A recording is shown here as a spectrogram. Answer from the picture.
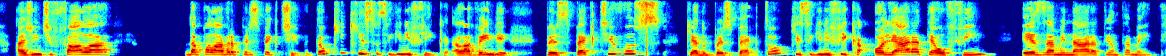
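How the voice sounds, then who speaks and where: A woman's high-pitched voice with ordinary pitch variation, in a southern Brazilian accent, over a quiet background. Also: moderate pace. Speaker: radiology professor. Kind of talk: lecture.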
